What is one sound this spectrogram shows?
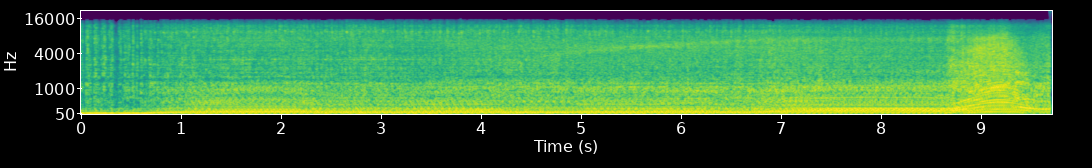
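A car engine idles with a loud, deep rumble.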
